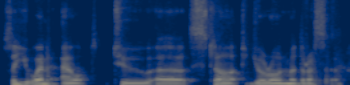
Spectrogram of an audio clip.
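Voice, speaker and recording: A man's voice: mid-range voice, a little slow, a little mellow. A man in his thirties hosting a video call interview, asking friendly, upbeat questions over a headset. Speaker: host. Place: small indoor room.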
